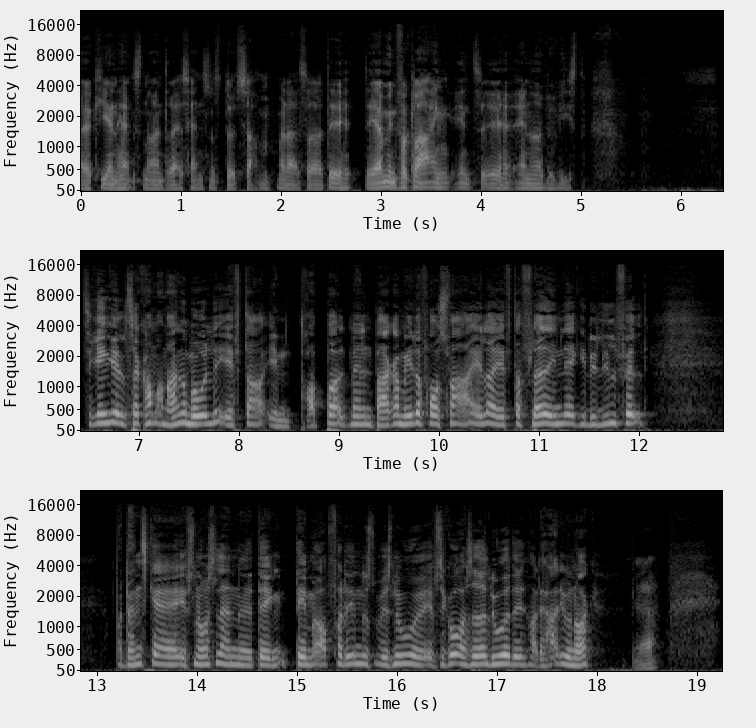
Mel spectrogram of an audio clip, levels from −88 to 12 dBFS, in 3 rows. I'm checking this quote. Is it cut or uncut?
uncut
